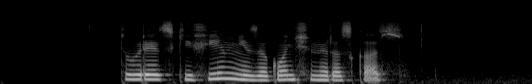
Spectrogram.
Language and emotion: Russian, neutral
